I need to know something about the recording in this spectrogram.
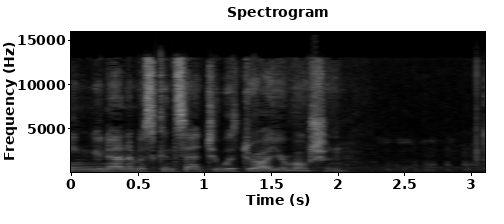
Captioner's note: speaking french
